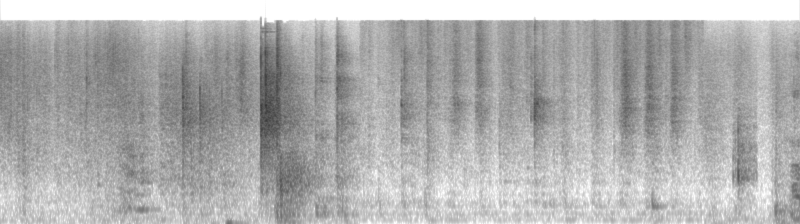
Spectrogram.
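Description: Handling noise as a corrugated plastic hose is fitted between a cloth dust bag and a drywall sander: the fabric rustles and the hose and plastic fittings give scattered clicks and knocks, with one louder scraping burst a little under three seconds in.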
